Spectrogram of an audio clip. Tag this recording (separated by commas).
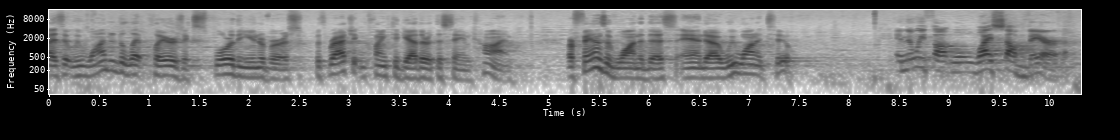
Music, Speech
